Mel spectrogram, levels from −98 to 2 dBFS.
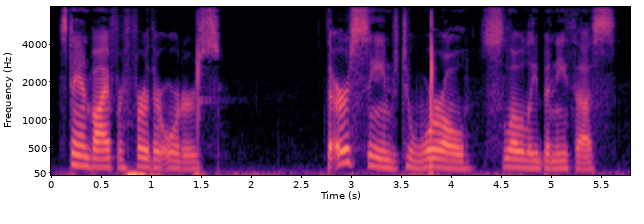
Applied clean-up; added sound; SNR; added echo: none; Tap / Glass; 8 dB; none.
